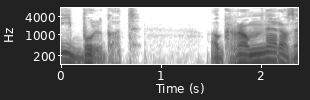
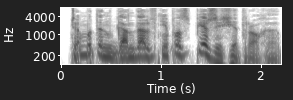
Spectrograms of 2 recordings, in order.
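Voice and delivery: much higher voice, an impatient hobbit grumbling; impatient Pippin; 12 semitones higher than usual. A narrator's reading. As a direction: grumble it as a fretful young hobbit. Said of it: "mruknął Pippin".

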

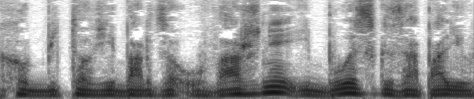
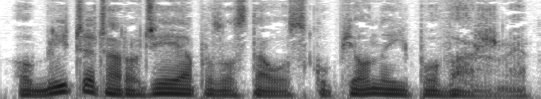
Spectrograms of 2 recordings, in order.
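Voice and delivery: usual speaking voice

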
